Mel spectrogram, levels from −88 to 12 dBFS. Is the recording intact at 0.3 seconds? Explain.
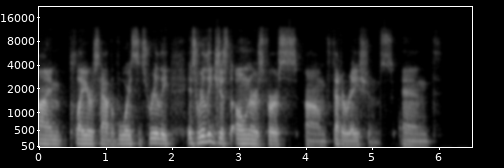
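No. At 0.31 s there are dropped samples, likely a couple lost from the stream, so the waveform jumps abruptly and produces a single sharp click.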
